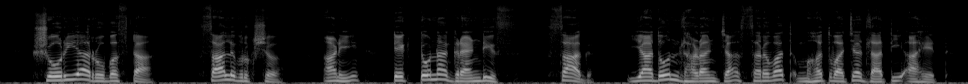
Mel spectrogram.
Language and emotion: Marathi, neutral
